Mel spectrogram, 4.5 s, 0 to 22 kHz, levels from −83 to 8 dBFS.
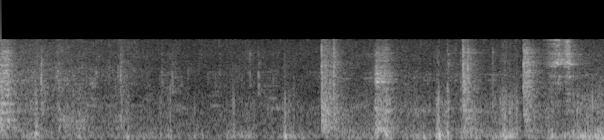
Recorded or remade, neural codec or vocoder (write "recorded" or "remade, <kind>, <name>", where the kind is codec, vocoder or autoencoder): recorded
